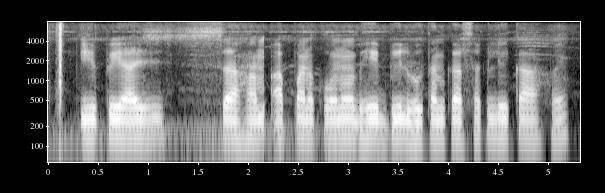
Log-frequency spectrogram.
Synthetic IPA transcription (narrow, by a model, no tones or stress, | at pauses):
jupiaisəɦəməpənkoːnobʱibilbʱʊɡt̪ənkəɾsəklikahoe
